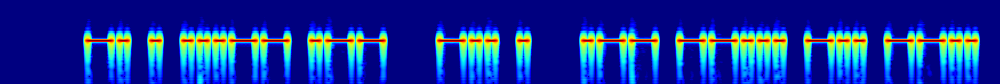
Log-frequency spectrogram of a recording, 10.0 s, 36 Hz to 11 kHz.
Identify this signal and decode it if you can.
Morse code, heard as a keyed tone, about 15 wpm, 700 Hz. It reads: NE3W DE W7DZ
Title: USA Callsign DE Callsign - 4 Characters - 15wpm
